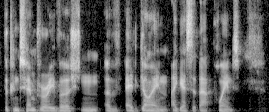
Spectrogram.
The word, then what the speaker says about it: Gein: contemporary version of Ed Gein, I guess, at that point in time. It's, by the way, it's not German. It's Scottish. It's shortened from McGean. So the correct pronunciation is not the German one.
